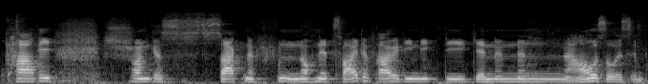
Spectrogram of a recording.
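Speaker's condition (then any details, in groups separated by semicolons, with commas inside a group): Stuttering; developmental, lifelong, very late start of speaking, father stuttered as child, possibly genetic; severe stuttering; choppy, repetitions, blocks, cannot coordinate speech components, body tenses during blocks, throat sometimes hurts, fluent when singing; repeated words, prolonged sounds, blocks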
